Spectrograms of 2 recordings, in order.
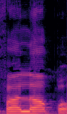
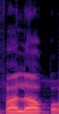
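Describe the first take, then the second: Both takes have the same delivery.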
